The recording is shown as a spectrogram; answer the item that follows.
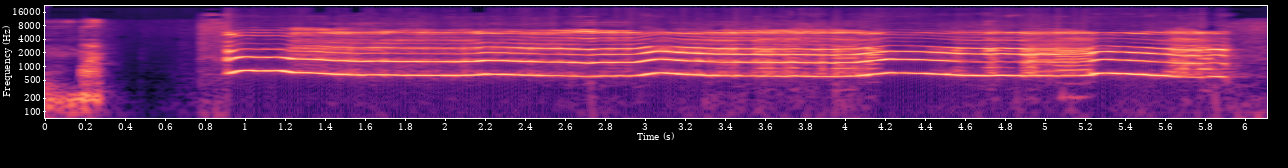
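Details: Domestic cat making a weird, loud, sustained yowl lasting about five seconds, a steady harmonic-rich tone with slight wavering pitch bends, loud and clear; a brief short cry precedes it.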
